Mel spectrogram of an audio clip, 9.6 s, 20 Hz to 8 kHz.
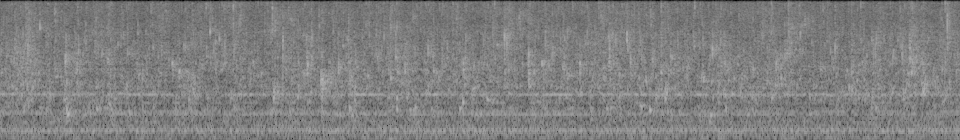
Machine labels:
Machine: pump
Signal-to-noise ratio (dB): 6 dB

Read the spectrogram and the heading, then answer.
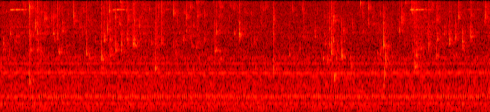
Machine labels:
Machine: pump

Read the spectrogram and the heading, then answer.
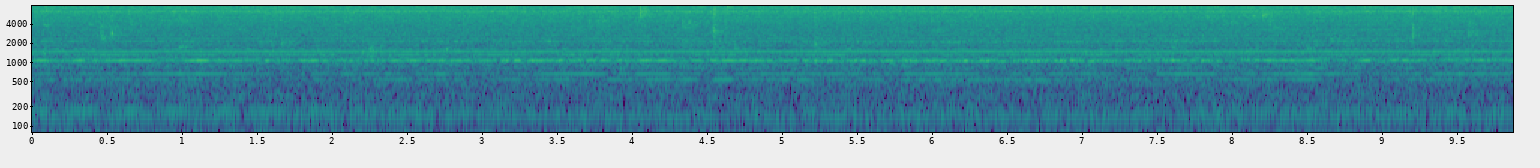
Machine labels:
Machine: pump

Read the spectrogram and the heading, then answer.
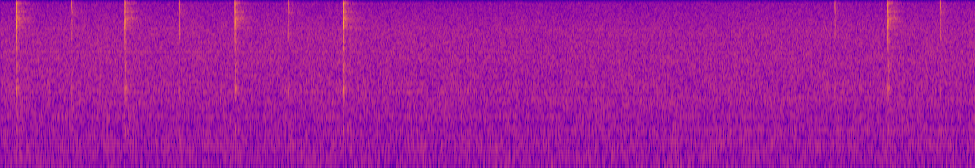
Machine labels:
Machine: valve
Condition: normal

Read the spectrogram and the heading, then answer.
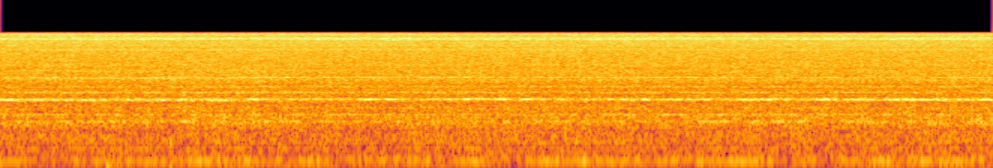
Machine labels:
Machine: fan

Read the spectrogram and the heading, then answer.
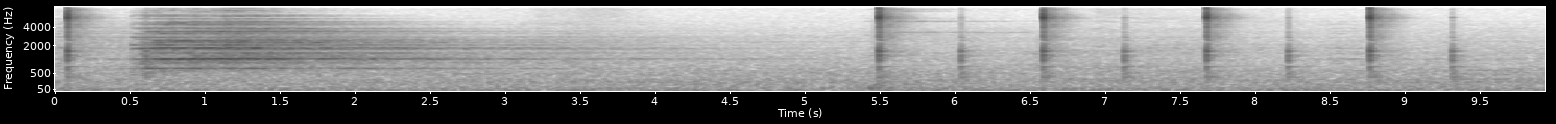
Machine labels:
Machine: valve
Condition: normal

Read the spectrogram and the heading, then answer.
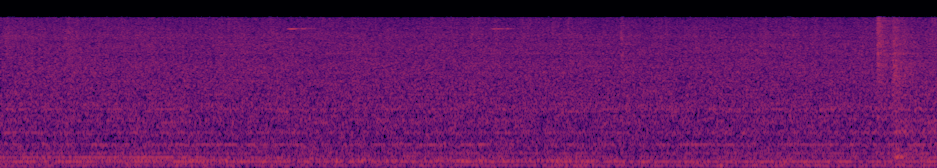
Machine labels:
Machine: fan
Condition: normal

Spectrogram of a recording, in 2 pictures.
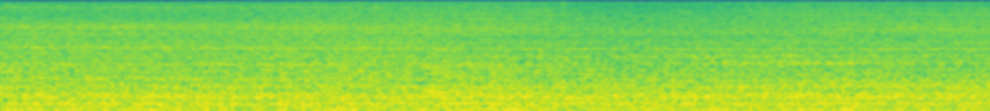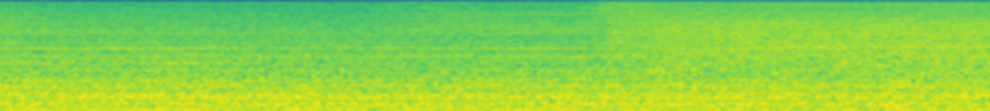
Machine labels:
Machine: fan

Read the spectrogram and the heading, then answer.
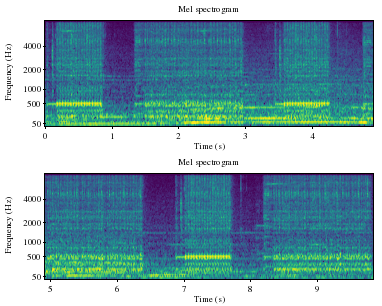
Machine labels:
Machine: slide rail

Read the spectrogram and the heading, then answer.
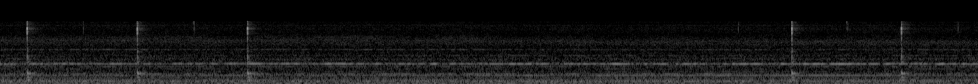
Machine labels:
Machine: valve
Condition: abnormal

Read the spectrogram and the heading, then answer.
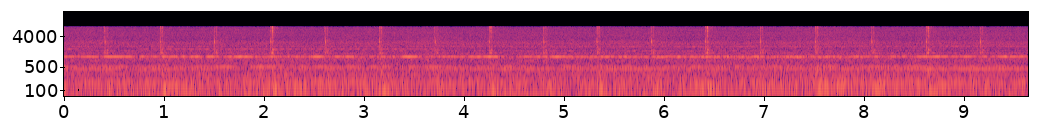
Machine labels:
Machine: valve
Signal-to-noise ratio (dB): -6 dB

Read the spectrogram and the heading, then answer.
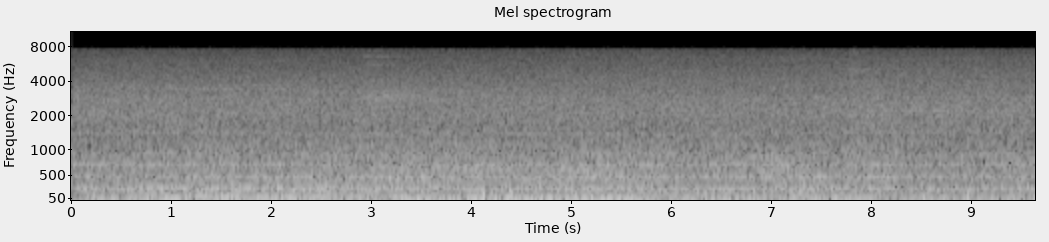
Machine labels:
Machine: fan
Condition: abnormal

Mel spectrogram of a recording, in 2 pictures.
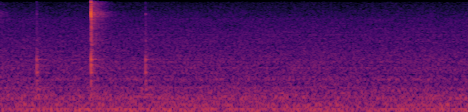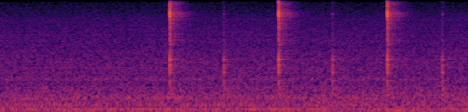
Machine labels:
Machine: valve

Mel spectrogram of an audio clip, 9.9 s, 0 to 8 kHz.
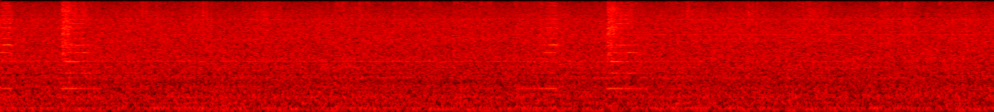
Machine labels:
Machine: slide rail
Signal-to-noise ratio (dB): -6 dB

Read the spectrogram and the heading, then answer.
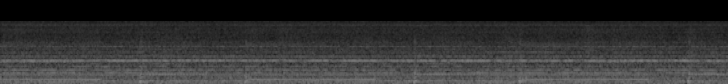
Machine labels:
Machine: slide rail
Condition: normal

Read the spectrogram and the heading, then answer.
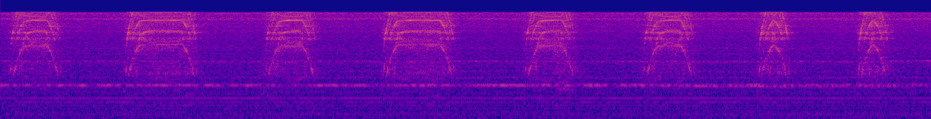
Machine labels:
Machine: slide rail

